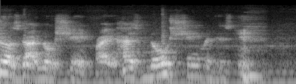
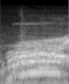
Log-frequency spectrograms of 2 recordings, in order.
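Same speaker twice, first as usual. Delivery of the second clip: loud, high mock roar; 7 semitones higher, 5 dB louder than usual. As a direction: roar like a charging animal. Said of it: "Blackman just went".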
